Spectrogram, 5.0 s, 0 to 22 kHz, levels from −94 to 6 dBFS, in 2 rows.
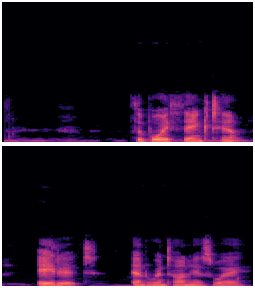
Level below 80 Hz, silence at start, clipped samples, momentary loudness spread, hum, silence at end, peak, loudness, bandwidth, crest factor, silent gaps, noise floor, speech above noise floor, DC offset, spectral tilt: -74 dBFS; 0.05 s; under 0.1%; 12 LU; none; 0.1 s; -10 dBFS; -27 LUFS; 7.8 kHz; 18 dB; none; -63 dBFS; 36 dB; under 0.1%; -4 dB/octave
